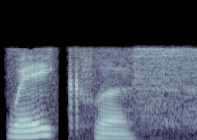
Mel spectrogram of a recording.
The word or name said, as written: wakeless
